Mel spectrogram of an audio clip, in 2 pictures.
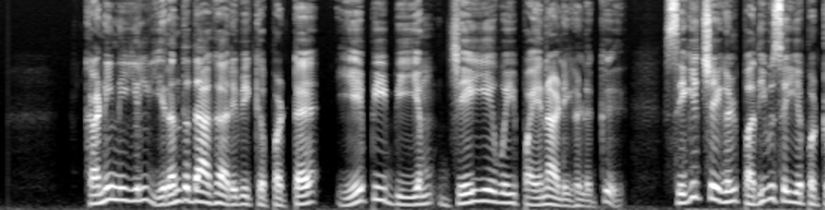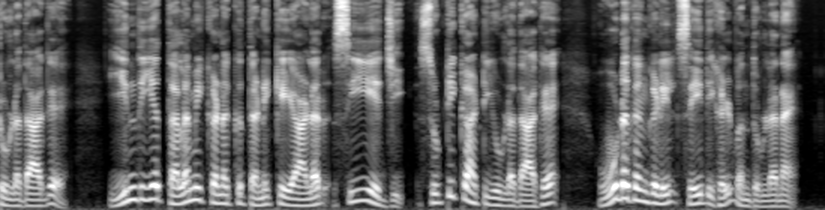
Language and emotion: Tamil, neutral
